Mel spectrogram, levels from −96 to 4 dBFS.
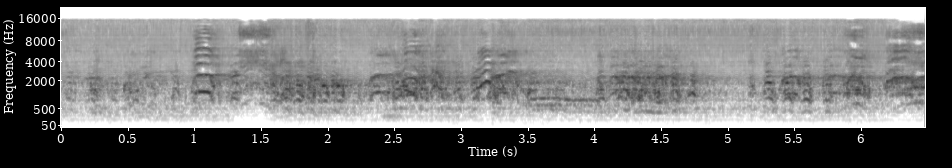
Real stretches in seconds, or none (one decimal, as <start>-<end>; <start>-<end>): none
